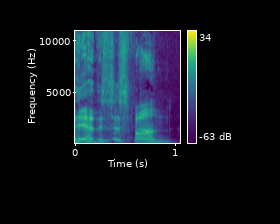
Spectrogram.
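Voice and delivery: ordinary delivery

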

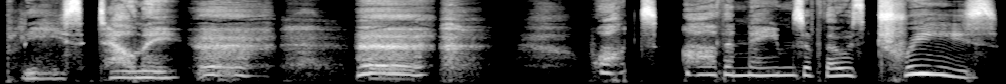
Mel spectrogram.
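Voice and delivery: slow breathless whisper. Retold or imitated. Breathless Miss Rose pleads with the narrator, slow whisper. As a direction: whisper it, barely managing. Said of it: "she finally managed".

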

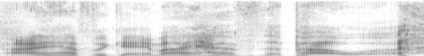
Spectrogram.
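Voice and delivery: mock villain. Voicing a ransom holder.

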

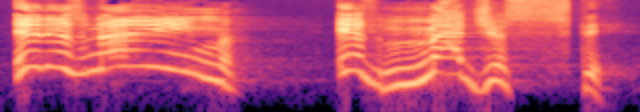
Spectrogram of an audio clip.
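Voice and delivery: very high, slow, drawn-out cry; whooping sermon climax. Acted. Pastor crying out the holiness of the name to the congregation. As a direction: stretch each phrase into a loud sung cry.

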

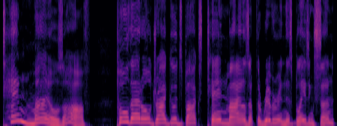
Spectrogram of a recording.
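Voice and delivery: high, incredulous outcry; aghast disbelief. A narrator's reading. Nephew told to row ten miles in sun, aghast. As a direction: protest in high-pitched disbelief.

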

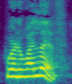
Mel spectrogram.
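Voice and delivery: なぜ？と戸惑って高い声で; baffled question. Retold or imitated. Retold baffled question to friend.

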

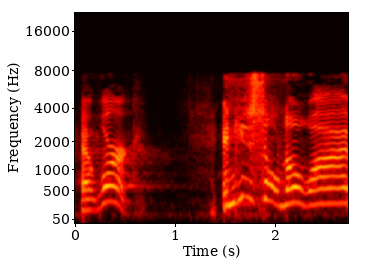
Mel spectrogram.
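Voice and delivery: normal talking voice

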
